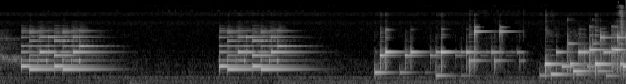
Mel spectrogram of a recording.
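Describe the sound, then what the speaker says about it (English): A Google Pixel phone plays bright, chiming ringtone melodies in repeating phrases. The phrases pause briefly between them, then switch to a busier tune, loud and clear with no other sound. "I click onto the ringtones and it is being downloaded from the internet and then playing."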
